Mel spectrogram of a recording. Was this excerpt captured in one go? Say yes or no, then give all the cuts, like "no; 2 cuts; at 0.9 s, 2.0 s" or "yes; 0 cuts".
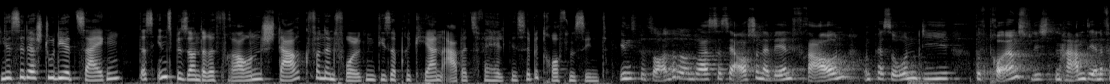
yes; 0 cuts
